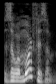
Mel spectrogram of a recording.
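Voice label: "zoomorphism", British English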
